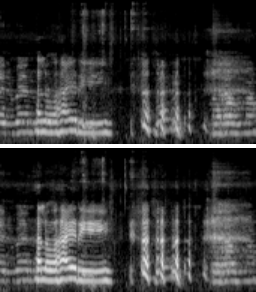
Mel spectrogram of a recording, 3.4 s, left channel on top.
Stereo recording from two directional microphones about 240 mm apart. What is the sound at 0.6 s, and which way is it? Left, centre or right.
Speech, right.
